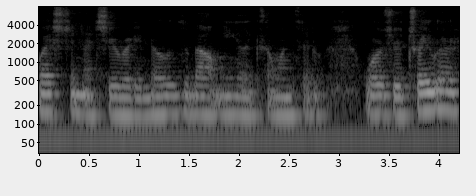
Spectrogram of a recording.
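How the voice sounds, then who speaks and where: A soft-spoken woman at a moderate pace, with audible room echo. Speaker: livestreamer. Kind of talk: casual chat.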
